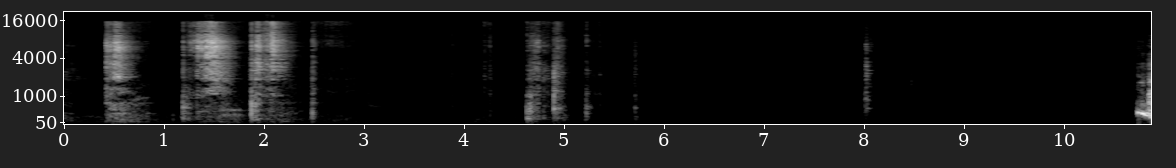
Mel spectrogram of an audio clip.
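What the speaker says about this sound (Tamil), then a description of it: "நல்லா கலந்துக்கணும்." Spinach and chana dal uttapam batter being mixed in a vessel, with a few short scraping strokes of a spoon near the start, then scattered light knocks and a long quiet stretch.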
